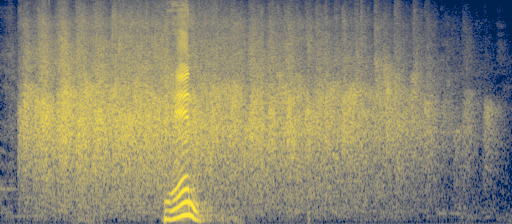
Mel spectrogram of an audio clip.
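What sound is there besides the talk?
audience applause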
